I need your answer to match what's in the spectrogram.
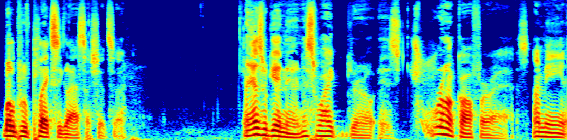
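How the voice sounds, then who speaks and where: A middle-aged man with a lowish voice who tells a personal story casually and chattily. He keeps checking in with a quick "right?" and laughs easily. The sound is dry and close, with no room around it. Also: a little mellow, dry recording. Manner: chatty, tags lines with "right?", laughs often.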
